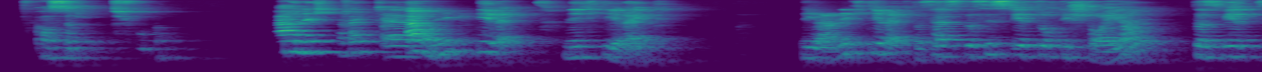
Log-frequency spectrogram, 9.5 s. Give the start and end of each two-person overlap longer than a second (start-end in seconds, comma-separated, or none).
none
